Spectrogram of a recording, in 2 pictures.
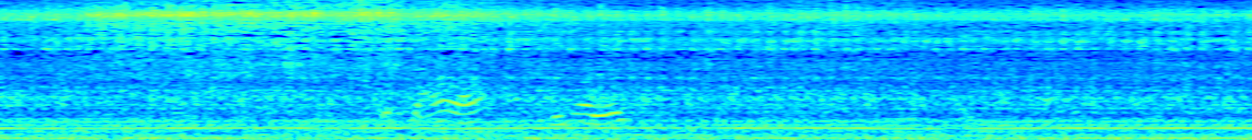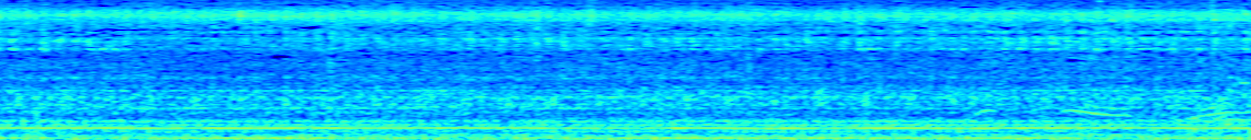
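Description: A vehicle engine idling with a steady hum, under a constant high hiss; faint voices come in briefly a couple of times.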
